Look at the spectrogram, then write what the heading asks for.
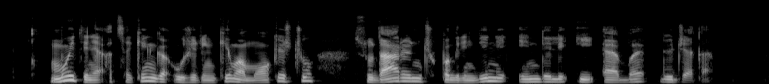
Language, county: Lithuanian, Klaipėda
